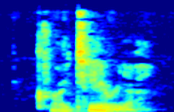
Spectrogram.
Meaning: 1. plural of criterion 2. A single criterion 3. A set of criteria
- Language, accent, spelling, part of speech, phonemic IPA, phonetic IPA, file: English, Southern England, criteria, noun, /kɹaɪˈtɪə.ɹi.ə/, [kɹaɪ̯ˈtɪə̯.ɹi.ə], LL-Q1860 (eng)-criteria.wav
